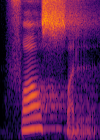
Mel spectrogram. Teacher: Shad punya sifat shofir artinya berdesih seperti suara ular nah dalam membunyikan Shad sukun kemudian belakangnya ada lam yang dimatikan · Nah dalam membunyikan shad sukun kemudian belakangnya ada lam yang dimatikan, maka shadnya ini hati-hati terpantul, bukan liyaumil fasl, bukan fasl. Shadnya bukan dipantulin melainkan dialirkan, fasl. Lamnya harus kebaca · shad punya sifat shofir, artinya berdesis seperti suara ular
